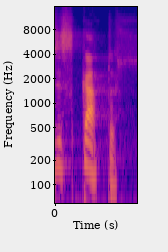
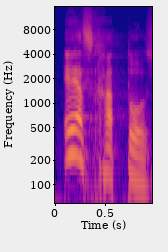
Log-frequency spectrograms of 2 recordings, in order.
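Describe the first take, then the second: First: The word is pronounced the everyday Portuguese way. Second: The word is pronounced the original Greek way. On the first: "Que nós falamos escatos" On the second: "Vem do grego um termo eschatos"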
